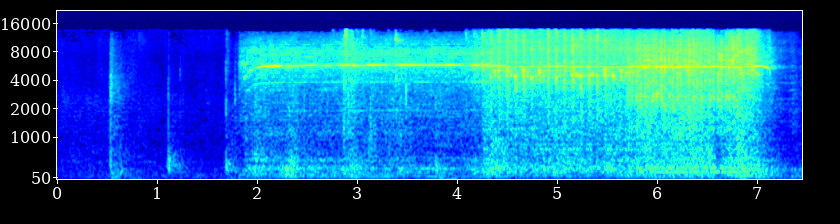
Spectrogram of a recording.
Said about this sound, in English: Feathers are flying in the room outside as Burnham drills through the pillow.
